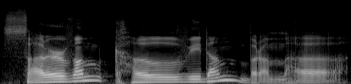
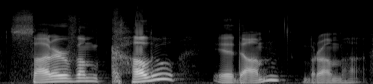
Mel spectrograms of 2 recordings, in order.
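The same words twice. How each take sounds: First: Slow, drawn-out Sanskrit recitation, "kalvidam" run together as one word; scripture recitation. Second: "kalu idam" said as two separate words, pause between; words separated. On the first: Teacher quoting the Chandogya Upanishad to students, slow joined recitation. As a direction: recite "Sarvam kalvidam Brahma" slowly as a flowing quotation. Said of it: "it says". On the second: Teacher unpacking a Sanskrit verse for students, word-by-word "kalu idam". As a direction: break "Sarvam kalu idam Brahma" apart word by word. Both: Shown as a demonstration.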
